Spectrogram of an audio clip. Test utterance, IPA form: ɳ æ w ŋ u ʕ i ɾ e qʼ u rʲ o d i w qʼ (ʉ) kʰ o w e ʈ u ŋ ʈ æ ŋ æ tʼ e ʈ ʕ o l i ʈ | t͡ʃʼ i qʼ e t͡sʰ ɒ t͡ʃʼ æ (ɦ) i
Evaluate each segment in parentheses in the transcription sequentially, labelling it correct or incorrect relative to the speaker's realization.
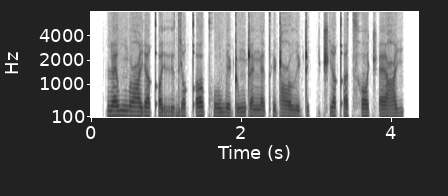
incorrect: u, incorrect: ʕ

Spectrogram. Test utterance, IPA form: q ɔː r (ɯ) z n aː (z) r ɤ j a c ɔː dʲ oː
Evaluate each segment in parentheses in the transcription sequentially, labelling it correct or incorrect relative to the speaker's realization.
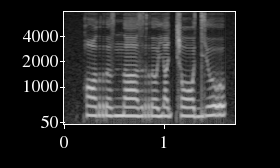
incorrect: ɤ, correct

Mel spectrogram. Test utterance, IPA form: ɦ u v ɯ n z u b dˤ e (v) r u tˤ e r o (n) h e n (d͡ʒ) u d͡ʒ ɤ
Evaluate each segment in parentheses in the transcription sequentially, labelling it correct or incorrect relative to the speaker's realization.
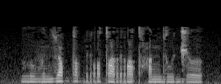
incorrect: b, incorrect: tˤ, incorrect: d

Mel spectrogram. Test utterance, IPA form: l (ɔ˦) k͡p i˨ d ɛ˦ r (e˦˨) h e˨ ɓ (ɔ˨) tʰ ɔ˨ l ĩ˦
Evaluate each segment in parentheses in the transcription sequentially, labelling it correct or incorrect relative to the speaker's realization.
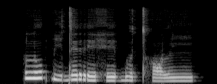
incorrect: o˦, incorrect: e˨, incorrect: ʊ˨

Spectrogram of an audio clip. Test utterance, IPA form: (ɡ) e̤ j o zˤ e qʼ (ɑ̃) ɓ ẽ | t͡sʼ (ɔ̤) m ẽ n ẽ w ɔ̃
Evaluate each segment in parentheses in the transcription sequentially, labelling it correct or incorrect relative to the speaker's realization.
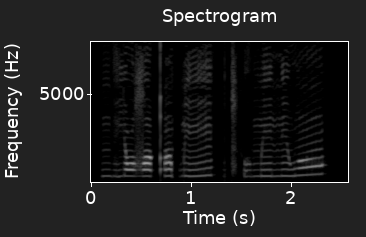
incorrect: ŋ, incorrect: ɔ̃, incorrect: o̤

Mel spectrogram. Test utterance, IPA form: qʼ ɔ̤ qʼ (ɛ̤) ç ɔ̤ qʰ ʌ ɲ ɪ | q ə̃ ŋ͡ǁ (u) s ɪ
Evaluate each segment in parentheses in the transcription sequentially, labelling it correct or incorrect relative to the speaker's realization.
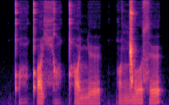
incorrect: ɛ, incorrect: ʊ

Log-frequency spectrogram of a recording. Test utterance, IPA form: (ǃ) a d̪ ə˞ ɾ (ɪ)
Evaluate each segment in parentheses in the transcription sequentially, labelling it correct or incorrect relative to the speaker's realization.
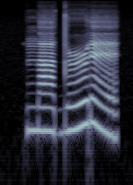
incorrect: n̪, incorrect: ɛ

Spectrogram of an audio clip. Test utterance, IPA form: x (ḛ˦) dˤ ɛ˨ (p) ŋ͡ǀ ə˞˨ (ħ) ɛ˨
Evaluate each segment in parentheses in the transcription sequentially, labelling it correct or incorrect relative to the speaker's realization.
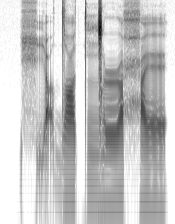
incorrect: ḭ˦, incorrect: t, correct

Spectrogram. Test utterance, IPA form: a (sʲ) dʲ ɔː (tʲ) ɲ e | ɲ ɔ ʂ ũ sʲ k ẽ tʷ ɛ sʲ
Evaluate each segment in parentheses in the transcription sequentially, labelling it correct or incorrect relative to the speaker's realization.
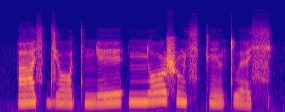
correct, correct

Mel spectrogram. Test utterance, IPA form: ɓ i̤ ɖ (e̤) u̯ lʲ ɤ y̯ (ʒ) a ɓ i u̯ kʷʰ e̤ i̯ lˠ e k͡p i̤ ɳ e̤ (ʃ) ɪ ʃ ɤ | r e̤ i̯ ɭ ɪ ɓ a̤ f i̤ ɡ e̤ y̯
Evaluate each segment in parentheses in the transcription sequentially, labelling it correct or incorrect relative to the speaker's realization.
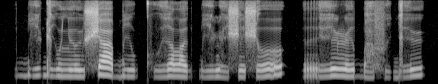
incorrect: i̤, incorrect: ʃ, correct

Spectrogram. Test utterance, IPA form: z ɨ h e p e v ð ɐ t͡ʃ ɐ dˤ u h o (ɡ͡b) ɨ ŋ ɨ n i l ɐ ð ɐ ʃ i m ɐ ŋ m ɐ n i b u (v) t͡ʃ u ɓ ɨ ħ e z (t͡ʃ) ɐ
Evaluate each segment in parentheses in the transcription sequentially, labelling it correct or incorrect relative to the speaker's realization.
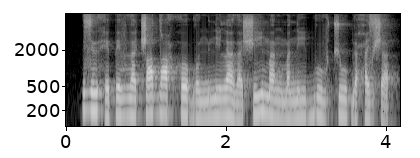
incorrect: ɡʷ, correct, incorrect: ʃ

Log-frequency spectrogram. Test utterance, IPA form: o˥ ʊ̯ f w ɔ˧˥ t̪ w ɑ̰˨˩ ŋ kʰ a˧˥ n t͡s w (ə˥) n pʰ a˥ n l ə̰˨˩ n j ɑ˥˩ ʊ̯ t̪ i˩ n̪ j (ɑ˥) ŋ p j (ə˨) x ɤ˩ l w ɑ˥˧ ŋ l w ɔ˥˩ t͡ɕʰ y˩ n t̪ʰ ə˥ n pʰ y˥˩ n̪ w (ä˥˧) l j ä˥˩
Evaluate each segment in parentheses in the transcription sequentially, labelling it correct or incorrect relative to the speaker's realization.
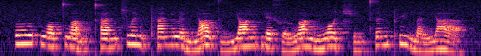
incorrect: ə˥˩, correct, incorrect: ɛ˨, incorrect: ä˩

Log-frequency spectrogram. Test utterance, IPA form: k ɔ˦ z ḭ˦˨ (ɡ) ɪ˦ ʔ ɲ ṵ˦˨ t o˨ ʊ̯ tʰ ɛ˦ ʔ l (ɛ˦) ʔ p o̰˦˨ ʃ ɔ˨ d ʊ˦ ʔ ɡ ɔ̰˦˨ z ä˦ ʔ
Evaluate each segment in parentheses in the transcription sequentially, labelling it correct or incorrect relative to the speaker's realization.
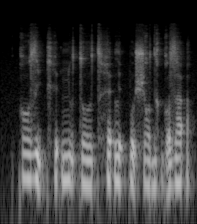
incorrect: kʰ, incorrect: ɪ˦

